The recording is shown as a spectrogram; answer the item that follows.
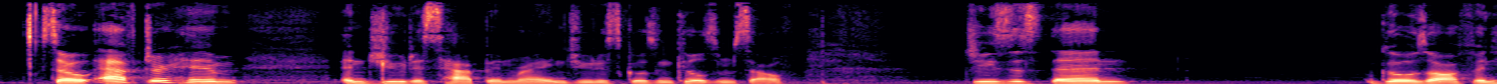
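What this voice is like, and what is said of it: Sick-sounding voice, talking fast. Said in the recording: “y'all can hear I'm sick ... I'm talking so fast”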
